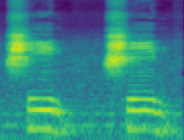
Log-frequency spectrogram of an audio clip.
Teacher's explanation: بڑی شین کا مخرج بہت آسان ہے، زبان کا درمیانی حصہ اور اوپر کا تالو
